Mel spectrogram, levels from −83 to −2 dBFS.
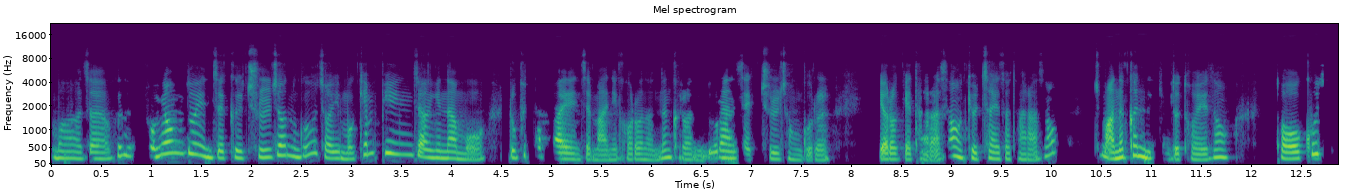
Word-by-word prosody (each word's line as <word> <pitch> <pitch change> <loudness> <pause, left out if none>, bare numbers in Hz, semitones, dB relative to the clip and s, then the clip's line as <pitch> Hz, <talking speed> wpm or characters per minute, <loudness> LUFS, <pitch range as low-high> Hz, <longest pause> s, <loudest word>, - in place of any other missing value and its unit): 맞아요. 185 -2 -1
그 255 - -1 0.3
조명도 325 +5 +3
인제 210 -7 +2
그 195 +1 -1
줄 215 +2 0
전구 265 +3 +1
저희 185 - 0
뭐 170 -1 -1
캠핑장이나 290 - +1
뭐 170 +2 -2 0.2
루프탑 245 +5 -5
바에 170 -2 +3 0.2
많이 145 +1 -2
걸어 155 +1 -3
놓는 185 +9 -1
그런 155 -7 -5
노란색 190 -5 0
줄 170 -2 -3
전구를 145 -4 -5 0.5
여러 160 - +5
개 160 - -2
달아서 245 +7 0
교차해서 180 -2 -1
달아서 175 - -4 0.4
좀 - - 0
아늑한 225 +6 +6
느낌도 170 -5 -1
더해서 180 +9 -1 0.4
더 180 -1 +6
코지 310 - +1
195 Hz, 315 characters per minute, -23 LUFS, 170-245 Hz, 0.5 s, 아늑한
